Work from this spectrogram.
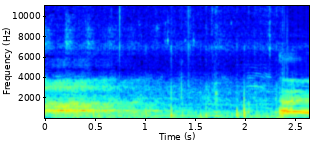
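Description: Horse hooves clip-clop in sharp, scattered strikes at a horse riding competition in Pakistan, heard under a commentator's amplified voice and crowd noise.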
